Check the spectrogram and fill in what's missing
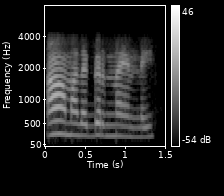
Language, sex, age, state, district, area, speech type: Telugu, female, 18-30, Telangana, Bhadradri Kothagudem, rural, conversation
